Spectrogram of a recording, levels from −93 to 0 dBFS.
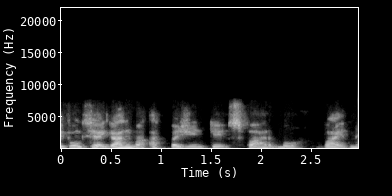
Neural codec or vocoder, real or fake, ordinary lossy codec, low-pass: none; real; Opus, 32 kbps; 7.2 kHz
